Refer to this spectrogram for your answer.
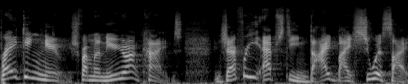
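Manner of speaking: put-on nerdy voice. Speaker reads a news report aloud in a put-on nerdy voice. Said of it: "Let me read it in a nerd voice".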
